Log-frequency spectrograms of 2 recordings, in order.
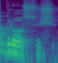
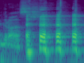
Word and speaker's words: Grossos: É grossos. Aí acabou. Porque o certo seria grosso, normal, como pronuncia. Seria grosso a pronúncia. Grosso, por exato, isso, seria grosso.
